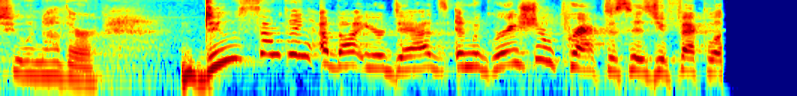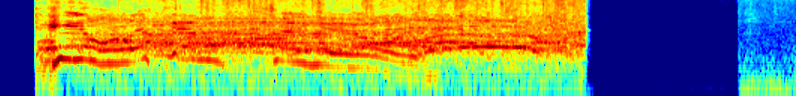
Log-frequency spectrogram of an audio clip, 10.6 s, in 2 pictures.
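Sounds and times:
speech: 0.0s - 4.8s
high whoops: 5.6s - 9.2s
audience cheering and clapping: 5.6s - 9.3s.

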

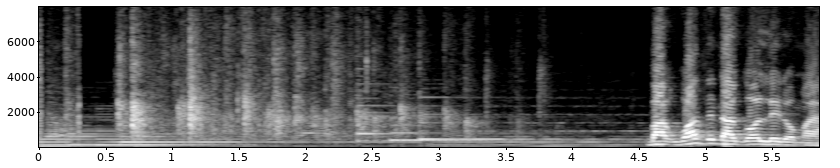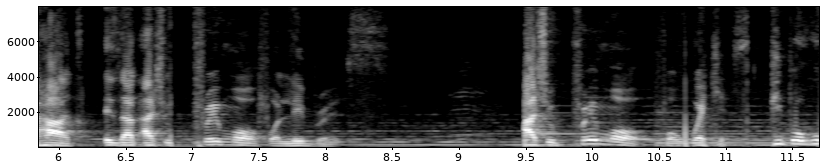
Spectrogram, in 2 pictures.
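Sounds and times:
speech: 0.0s - 0.4s, 4.6s - 8.2s, 9.5s - 11.6s
audience clapping: 0.0s - 4.3s.

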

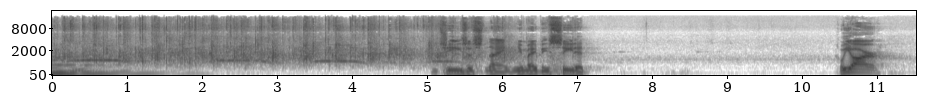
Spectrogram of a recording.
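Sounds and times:
audience hand clapping: 0.0s - 6.6s
speech: 5.1s - 7.2s, 10.5s - 11.1s.

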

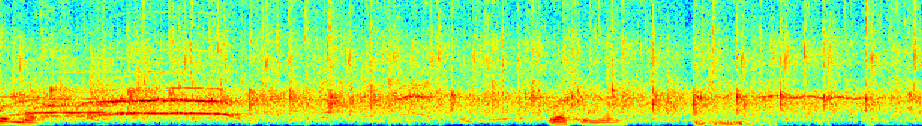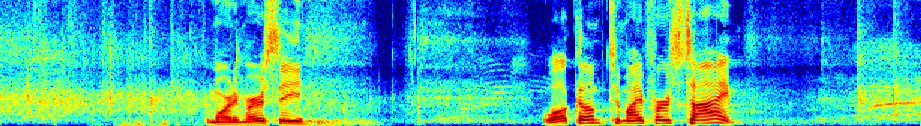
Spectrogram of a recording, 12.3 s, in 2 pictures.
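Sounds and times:
crowd applauding: 0.0s - 8.2s, 11.6s - 12.2s
speech: 3.7s - 4.9s, 7.6s - 8.4s, 9.8s - 11.2s.

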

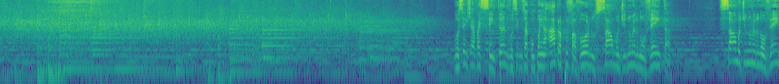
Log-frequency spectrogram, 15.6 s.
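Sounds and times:
audience applauding: 0.0s - 8.9s
speech: 9.1s - 13.6s, 14.4s - 15.5s.

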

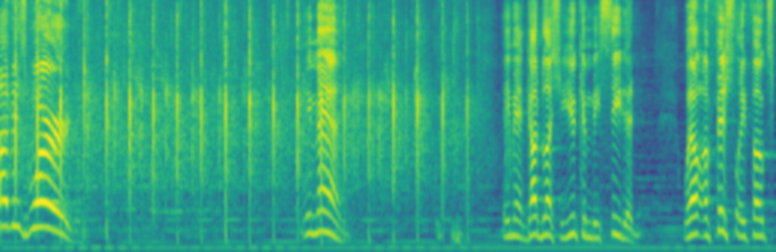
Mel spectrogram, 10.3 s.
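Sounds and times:
speech: 0.0s - 1.1s, 4.0s - 4.7s, 6.7s - 10.3s
audience clapping in rhythm: 0.0s - 6.6s.

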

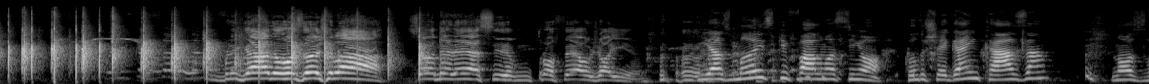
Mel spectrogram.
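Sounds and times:
round of applause: 0.0s - 4.6s
laughter: 1.2s - 2.6s, 6.4s - 8.8s
speech: 2.2s - 11.4s.

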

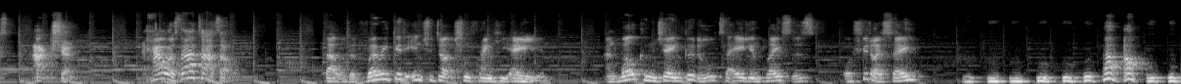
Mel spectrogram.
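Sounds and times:
speech: 0.4s - 2.4s, 3.2s - 11.8s
person imitating a chimpanzee pant-hoot greeting: 9.6s - 11.8s.

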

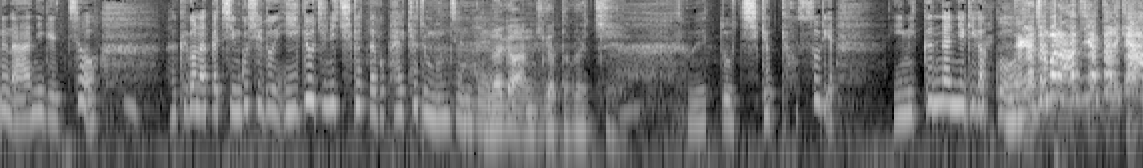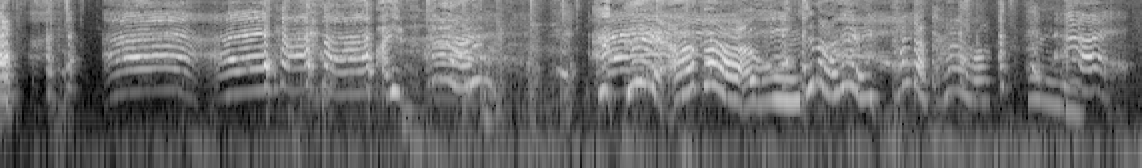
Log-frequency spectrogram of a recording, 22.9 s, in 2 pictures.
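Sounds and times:
speech: 0.0s - 12.2s
young child crying and wailing: 11.8s - 16.4s, 17.3s - 22.7s.

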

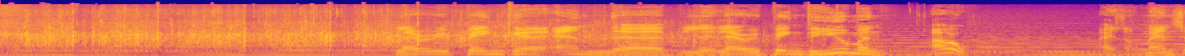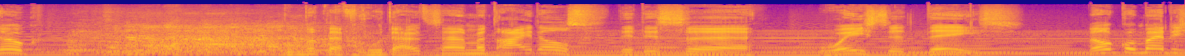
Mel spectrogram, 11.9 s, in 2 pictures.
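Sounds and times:
audience applause: 0.0s - 4.2s
speech: 2.0s - 11.8s
laughter: 6.2s - 8.1s.

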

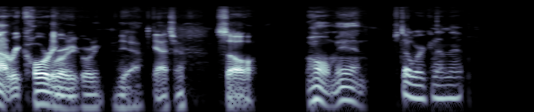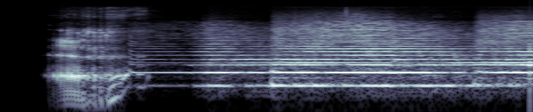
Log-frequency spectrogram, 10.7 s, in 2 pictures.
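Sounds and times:
speech: 0.0s - 4.8s, 5.8s - 6.8s
cruise ship horn: 6.7s - 10.6s.

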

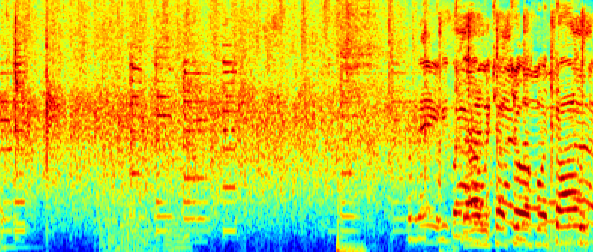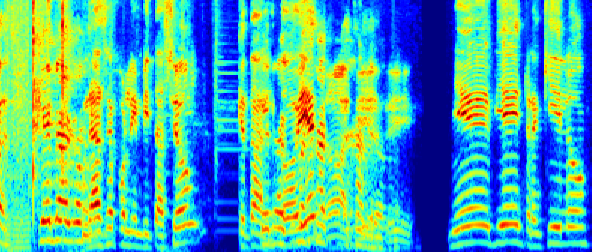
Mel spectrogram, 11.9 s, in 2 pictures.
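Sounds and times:
applause: 0.0s - 6.8s
speech: 4.2s - 11.8s.

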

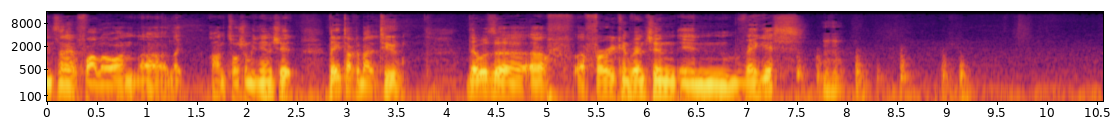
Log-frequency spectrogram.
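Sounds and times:
speech: 0.0s - 8.4s
knock on a door: 7.4s - 9.3s.

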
